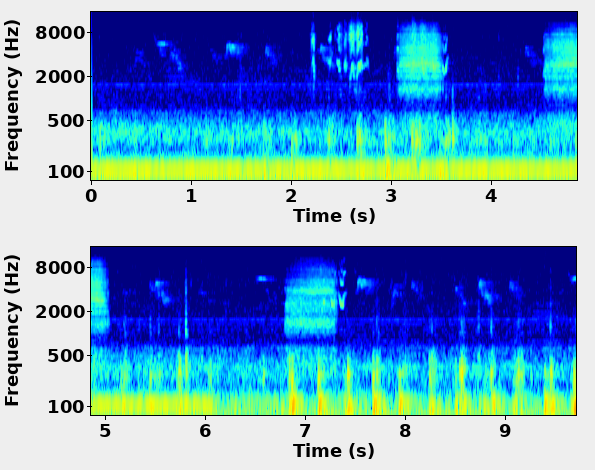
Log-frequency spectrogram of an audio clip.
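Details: Five owlets with their mother, wild barn owls being groomed at the nest; several breathy hisses, two close together, then a longer one, over a steady low hum and scattered tapping.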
